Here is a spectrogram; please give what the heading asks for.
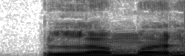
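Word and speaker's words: plumber: repay maintenance वाला है प्लमर है ओके प्लम नहीं रहेगा प्लमर सम समझा द पेन इ प्लमर okay the B silent you state board person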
